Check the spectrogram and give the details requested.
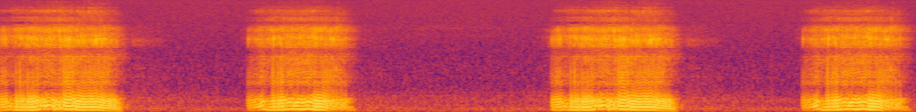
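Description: Loud rattling snores with each breath in, about four in nine seconds, quiet pauses between them. Snoring.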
